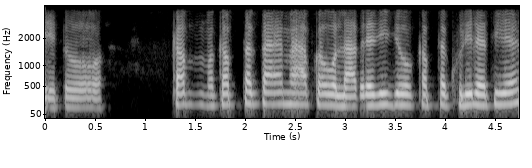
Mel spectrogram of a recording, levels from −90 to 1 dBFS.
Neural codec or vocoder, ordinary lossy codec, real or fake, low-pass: vocoder, 22.05 kHz, 80 mel bands, WaveNeXt; none; fake; 3.6 kHz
